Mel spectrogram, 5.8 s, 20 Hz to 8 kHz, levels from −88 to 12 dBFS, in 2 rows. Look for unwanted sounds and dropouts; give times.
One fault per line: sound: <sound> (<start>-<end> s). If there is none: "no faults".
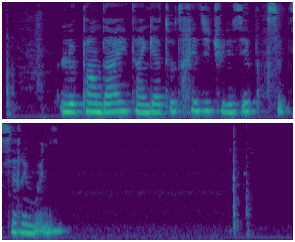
no faults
